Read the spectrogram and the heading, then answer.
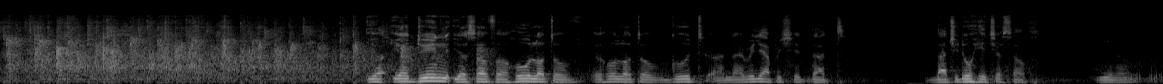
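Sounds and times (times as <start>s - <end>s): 
audience applause: 0.0s - 5.0s
speech: 3.7s - 8.5s, 9.3s - 11.6s.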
